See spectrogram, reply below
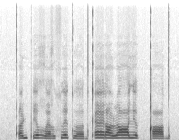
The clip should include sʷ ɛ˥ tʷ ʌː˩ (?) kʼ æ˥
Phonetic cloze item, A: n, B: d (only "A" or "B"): B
